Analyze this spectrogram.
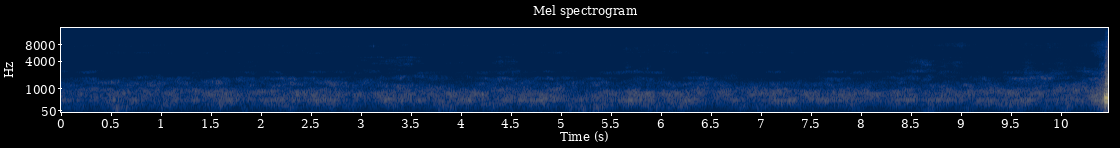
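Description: A man speaks calmly and steadily close by.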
